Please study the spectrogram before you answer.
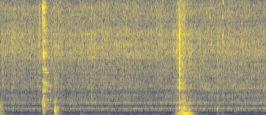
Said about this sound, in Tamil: இது வதங்கினதுக்கப்புறம் நம்ம தக்காளி அள்ளி போட்டுருவோம்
